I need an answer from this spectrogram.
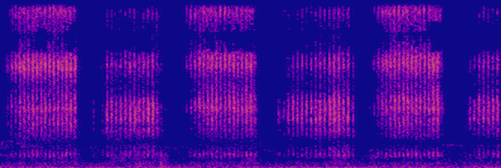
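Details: Snoring cat, quiet and close, with about four slow breathy surges in a few seconds, each a soft rasping hiss over a deep continuous rumble and separated by brief quieter gaps.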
